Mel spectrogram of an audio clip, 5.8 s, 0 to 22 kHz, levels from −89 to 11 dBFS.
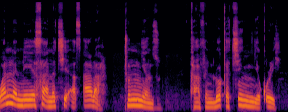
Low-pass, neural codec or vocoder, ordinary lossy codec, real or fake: none; vocoder, 48 kHz, 128 mel bands, Vocos; none; fake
